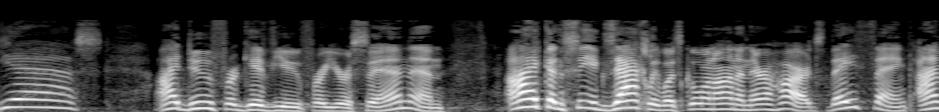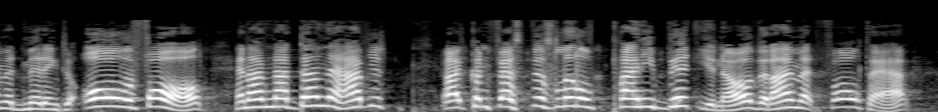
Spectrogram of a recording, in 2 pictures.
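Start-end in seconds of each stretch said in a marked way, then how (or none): 0.0-3.1 acted gracious, forgiving tone, slow and drawn out. Retelling how the other person answered a confession: imitating a gracious reply. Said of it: "they'd be so gracious".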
